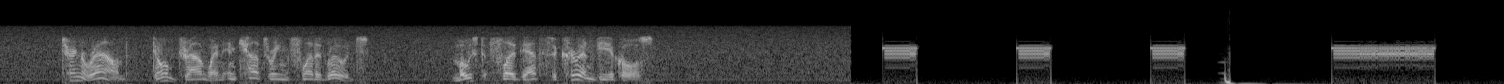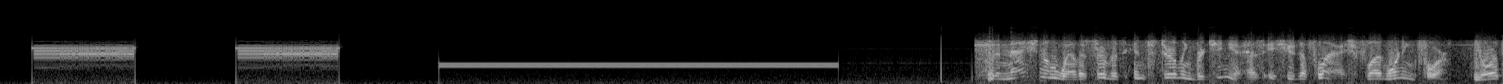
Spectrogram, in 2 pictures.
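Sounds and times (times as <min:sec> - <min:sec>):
radio hiss: 0:00.2 - 0:08.5, 0:24.8 - 0:30.0.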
